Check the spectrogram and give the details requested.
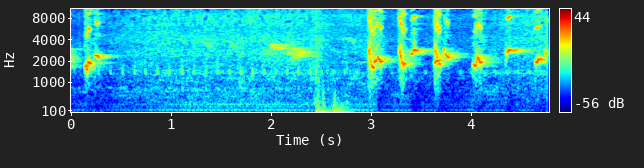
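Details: Yellow-vented bulbul lure call aimed at a rival: a faint note, a quiet pause with a low thump and hum, then a quick run of bright, slurred chirps.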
